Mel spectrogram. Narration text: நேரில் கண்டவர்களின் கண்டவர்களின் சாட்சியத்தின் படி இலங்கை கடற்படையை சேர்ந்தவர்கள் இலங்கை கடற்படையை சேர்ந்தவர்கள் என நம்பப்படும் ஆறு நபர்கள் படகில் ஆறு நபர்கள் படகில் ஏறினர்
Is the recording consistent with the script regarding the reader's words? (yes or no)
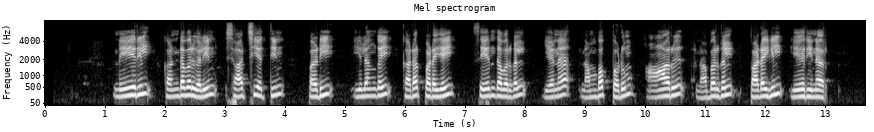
no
